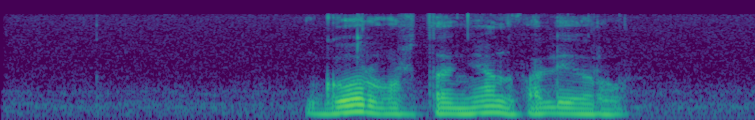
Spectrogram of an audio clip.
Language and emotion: Russian, neutral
